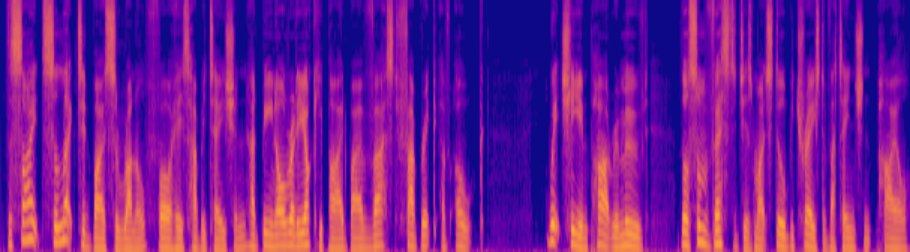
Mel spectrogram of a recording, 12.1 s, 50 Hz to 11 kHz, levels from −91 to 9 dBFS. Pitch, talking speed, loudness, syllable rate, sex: 140 Hz, 175 wpm, -20 LUFS, 4.9 syllables/s, male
